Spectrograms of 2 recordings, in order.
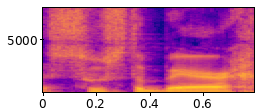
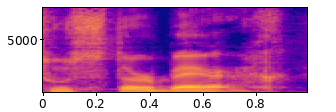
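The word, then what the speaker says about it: Soesterberg: know about the 1979 uh susta bear the netherlands uh ufo case i do not please allow me silly if i tried to pronounce that myself uh it's not that it's susterberg um but um this was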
